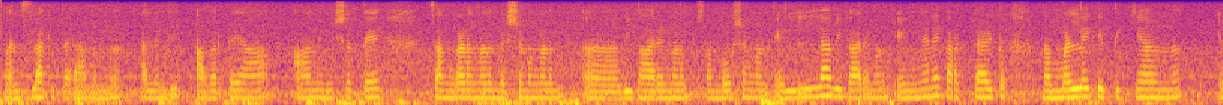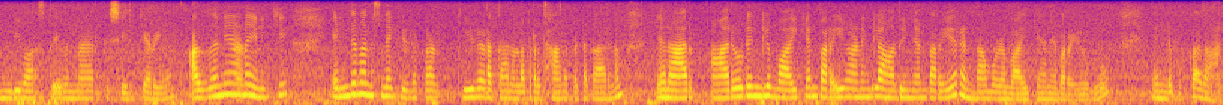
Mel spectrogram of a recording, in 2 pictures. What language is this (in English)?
Malayalam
